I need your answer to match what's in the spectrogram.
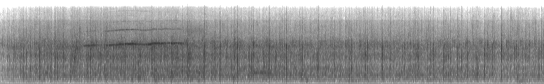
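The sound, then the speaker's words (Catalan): Sustained applause from a large audience welcoming Mallorcan film director Héctor Hernández Vicens before a screening of his film Beach House, dense clapping for several seconds, with a couple of faint whistles early on, steady and fairly loud throughout. “Beach House és el tercer llargmetratge que dirigeix, així que el rebem amb un fort aplaudiment.”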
